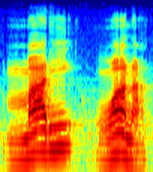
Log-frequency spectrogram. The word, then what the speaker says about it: marijuana: This one's very difficult as well because of the location of the H. So it's in the middle. So our brain wants us to pronounce that H in the middle because how else would you pronounce this word, right? But we have to make that connection in our brain that this is silent and that we have to say this all together.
